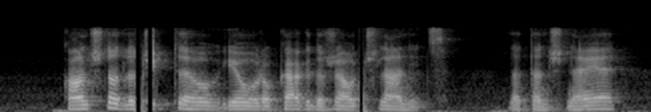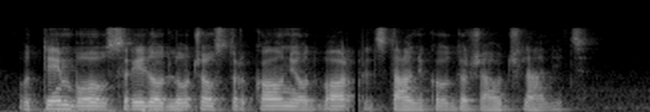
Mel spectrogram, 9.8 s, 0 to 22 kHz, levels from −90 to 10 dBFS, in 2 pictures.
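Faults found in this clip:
Packet loss on an ADPCM call, G.722 wideband path. Hard-edged silent gaps, then slightly distorted speech until the decoder's predictor and step size resync. At 1.02–1.25 s, 100 ms lost in bursts over 160 ms (longest 50 ms), which fits about ten packets. At 2.70–2.77 s, after "rokah držav" and before "članic natančneje o tem", 30 ms lost. At 7.54–7.59 s, before "predstavnikov držav", 30 ms lost.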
